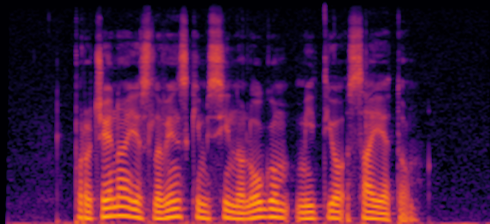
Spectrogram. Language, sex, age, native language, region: Slovenian, male, 18-29, Slovenian, Gorica region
